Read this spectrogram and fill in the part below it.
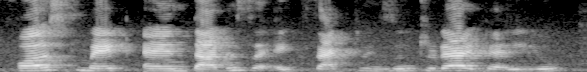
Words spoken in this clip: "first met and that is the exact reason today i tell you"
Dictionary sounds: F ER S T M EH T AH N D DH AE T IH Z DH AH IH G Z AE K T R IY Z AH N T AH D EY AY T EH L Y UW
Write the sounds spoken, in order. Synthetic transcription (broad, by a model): F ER S T M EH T AH N D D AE T IH Z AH IH G Z AE K T R IY Z AH N T AH D EY AY T EH L Y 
